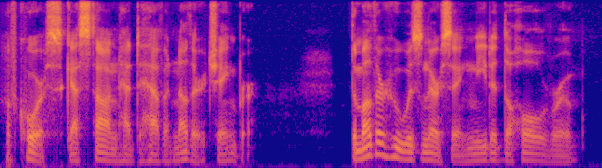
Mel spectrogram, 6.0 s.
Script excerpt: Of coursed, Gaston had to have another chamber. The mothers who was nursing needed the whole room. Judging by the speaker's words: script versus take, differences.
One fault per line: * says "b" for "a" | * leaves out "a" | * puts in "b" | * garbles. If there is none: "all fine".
* says "course" for "coursed"
* says "mother" for "mothers"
